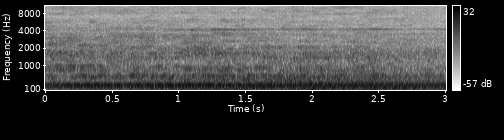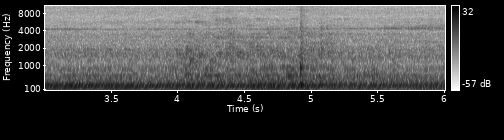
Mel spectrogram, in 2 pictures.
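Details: Nissan Patrol with swapped BMW M57 bi-turbo diesel and 6HP28 automatic, first start after connecting the fuel pump, no exhaust fitted: loud, open diesel idle with a steady, even beat and no misses. Engine healthy; normal idle.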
